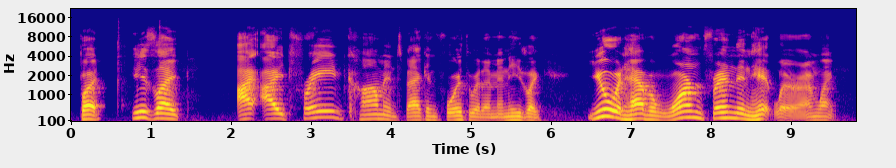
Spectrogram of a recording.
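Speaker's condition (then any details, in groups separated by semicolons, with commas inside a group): Cerebral palsy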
